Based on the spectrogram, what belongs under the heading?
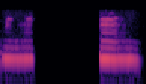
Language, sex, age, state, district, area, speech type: Tamil, female, 60+, Tamil Nadu, Cuddalore, urban, conversation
